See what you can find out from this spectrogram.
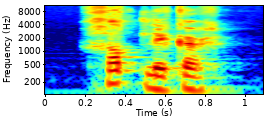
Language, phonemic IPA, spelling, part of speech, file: Dutch, /ˈɣɑtlɪkər/, gatlikker, noun, Nl-gatlikker.ogg
- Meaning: sycophant, arse-kisser, shameless or even slavish flatterer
